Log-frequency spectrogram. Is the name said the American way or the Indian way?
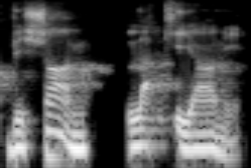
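Indian. The name is said with an overemphasized Indian pronunciation. The speaker calls it wrong. "It's not Vishan Lakhiani"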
